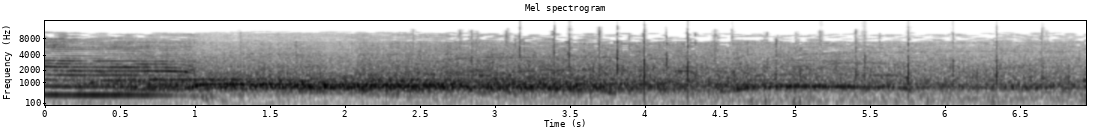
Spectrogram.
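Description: A big festival crowd roars and cheers continuously for a band, with dense clapping and scattered high whoops and whistles rising above the steady wall of noise throughout.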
